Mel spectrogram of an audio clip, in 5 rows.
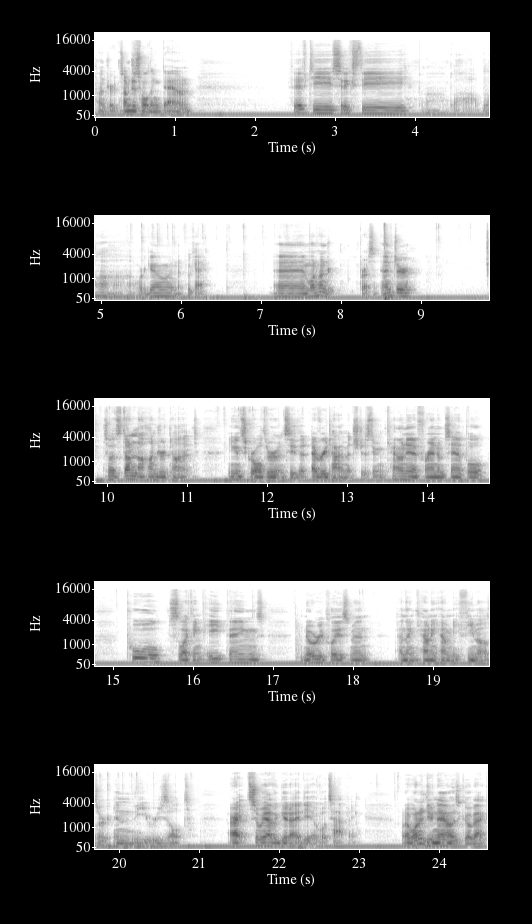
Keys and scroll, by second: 8.6 Return, 9.7 Up, 10.0 Down, 23.7 Up.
